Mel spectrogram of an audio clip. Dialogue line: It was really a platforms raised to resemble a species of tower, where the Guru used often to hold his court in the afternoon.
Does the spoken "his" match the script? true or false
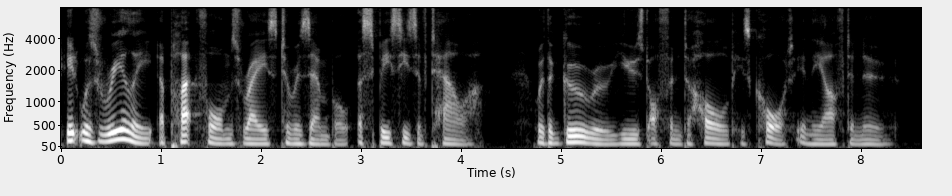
true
